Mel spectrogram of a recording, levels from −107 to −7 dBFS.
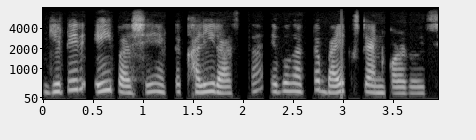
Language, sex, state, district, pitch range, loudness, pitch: Bengali, female, West Bengal, North 24 Parganas, 220-255 Hz, -38 LUFS, 245 Hz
